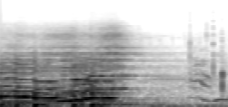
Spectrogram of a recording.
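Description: A band plays music and comes to a final chord.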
